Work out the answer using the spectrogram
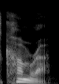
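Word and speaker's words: कमरा: For a ton of masculine nouns, you're going to be listening for an a sound at the end. See the example, one room is kamra, but when you have multiple rooms, it becomes kamre. That shift from a to a is a massive clue.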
